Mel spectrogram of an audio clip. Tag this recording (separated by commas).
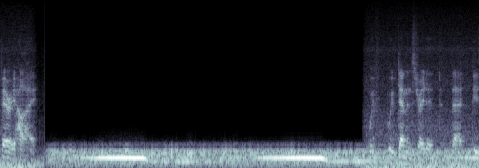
Speech, outside, rural or natural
